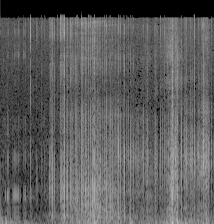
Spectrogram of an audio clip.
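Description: A pen tip scratches across the surface of a black foam windscreen on a microphone. The result is a steady, muffled, low rumbling scratch with soft crackle, swelling in the middle and peaking in a sharper burst near the end.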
